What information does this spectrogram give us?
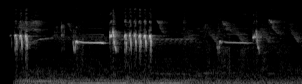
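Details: Female prinia calling in reply to males: a thin high whistle, then a quick run of sharp chipping notes, another long whistle, and scattered faint chirps against a quiet background.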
